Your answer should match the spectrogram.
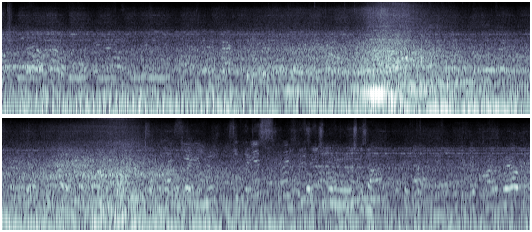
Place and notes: Lisbon, Marques Pombal, football final cup
Football_cup_final, Benfica, Lisbon, people, singing, yelling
